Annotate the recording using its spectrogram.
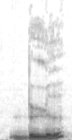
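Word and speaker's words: bleue: at the end okay phonetically it doesn't exist because you don't pronounce it so you get blue as you would get for the masculine form okay but still you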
